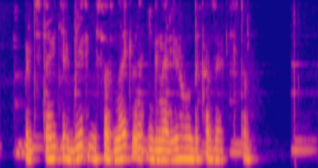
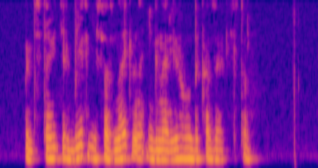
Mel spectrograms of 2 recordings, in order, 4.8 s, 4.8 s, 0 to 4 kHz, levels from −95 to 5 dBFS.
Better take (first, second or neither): second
